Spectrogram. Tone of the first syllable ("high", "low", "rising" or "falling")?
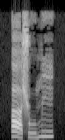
falling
